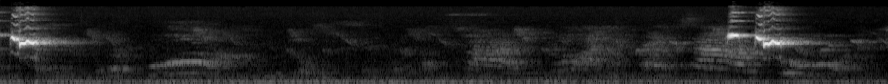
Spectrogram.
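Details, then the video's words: Sooty-headed bulbul calling for females, giving two quick falling two-note chirps separated by a few seconds, with softer lower notes in the gap and a faint background hum. "Suara Burung kutilang gacor memanggil manggil betina"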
